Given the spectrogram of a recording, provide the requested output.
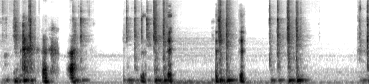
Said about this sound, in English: Okay, I'm just adding one more note here. Are you typing that note on a typewriter? Can you hear that? Could you? Yeah, yeah, yeah. Jeez, it's really my loud. Microphone picks up everything.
